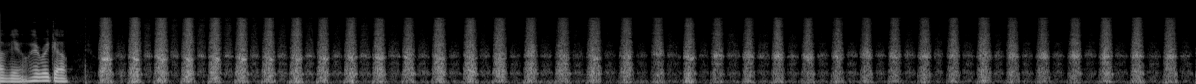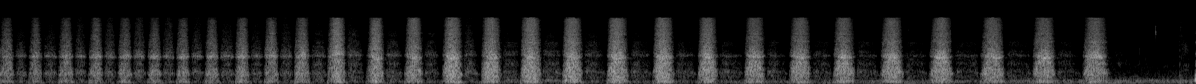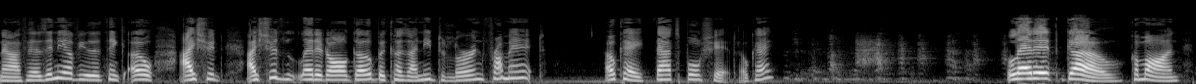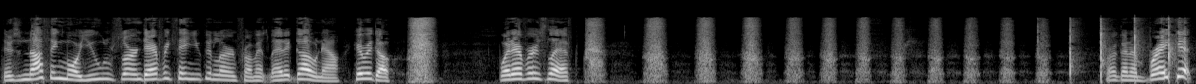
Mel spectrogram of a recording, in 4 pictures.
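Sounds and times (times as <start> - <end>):
speech: 0.0 - 1.2, 23.9 - 29.4, 30.0 - 31.7, 34.0 - 40.0, 40.9 - 41.8, 47.0 - 47.8
rapid forceful breaths of a breathing exercise: 0.8 - 23.2, 25.4 - 26.6, 39.8 - 47.8
laughter: 31.8 - 34.0.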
